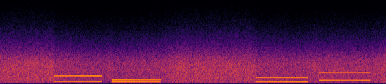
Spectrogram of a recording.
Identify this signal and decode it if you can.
Aircraft SELCAL, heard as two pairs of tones, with radio static. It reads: CP-BG BL-FS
